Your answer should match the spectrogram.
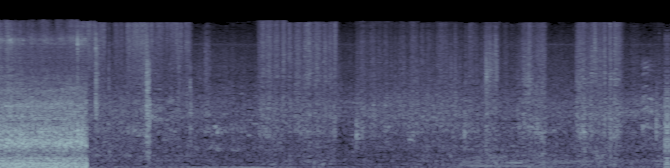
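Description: A steady hiss for about the first second, then faint, irregular rubbing and scratching strokes of soft pastel being worked across paper by hand.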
